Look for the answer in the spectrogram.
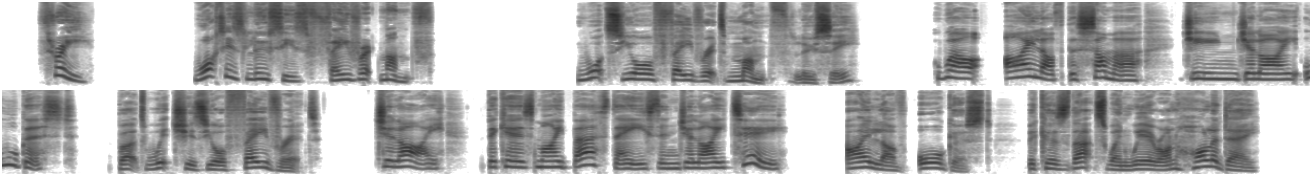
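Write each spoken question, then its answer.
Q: What is Lucy's favourite month?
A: July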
